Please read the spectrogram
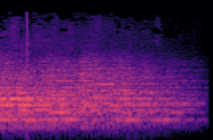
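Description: Church bells ringing, the sound fading away through the second half.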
